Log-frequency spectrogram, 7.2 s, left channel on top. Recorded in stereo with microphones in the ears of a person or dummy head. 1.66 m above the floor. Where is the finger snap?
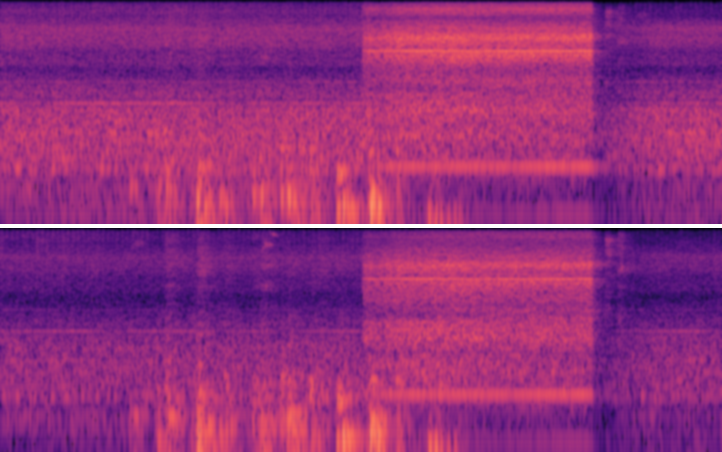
5° left (ahead or behind), 5 m.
